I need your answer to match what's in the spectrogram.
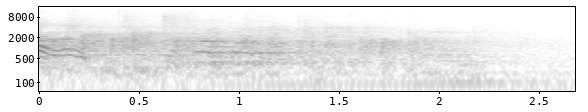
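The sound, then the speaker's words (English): An audience claps and cheers in a dense, crackling burst that starts loud and gradually fades over a few seconds, with a few voices mixed into the applause. “You go ahead and clap for that.”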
